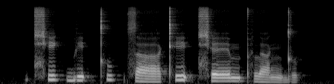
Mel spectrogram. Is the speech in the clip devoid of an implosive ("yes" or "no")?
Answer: yes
